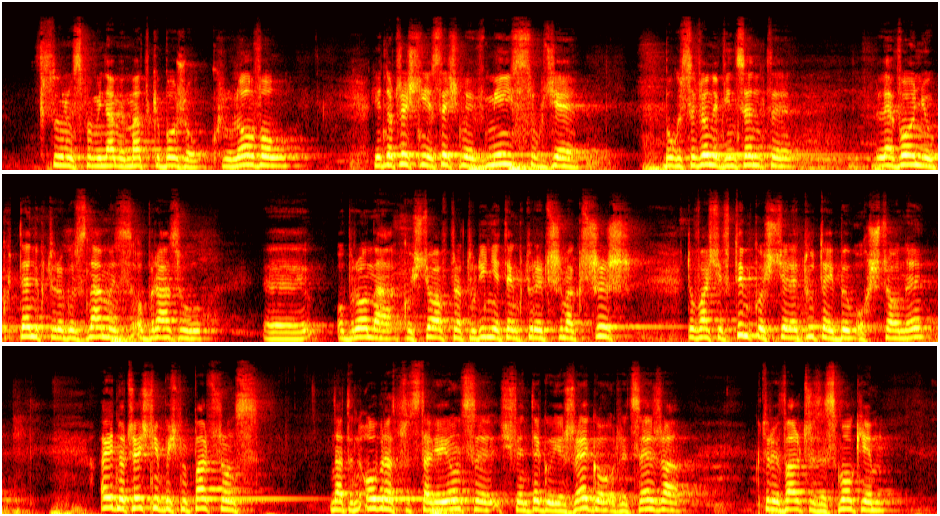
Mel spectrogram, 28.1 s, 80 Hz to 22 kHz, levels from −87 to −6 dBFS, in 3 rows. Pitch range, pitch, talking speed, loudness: 185-215 Hz, 195 Hz, 105 wpm, -20 LUFS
